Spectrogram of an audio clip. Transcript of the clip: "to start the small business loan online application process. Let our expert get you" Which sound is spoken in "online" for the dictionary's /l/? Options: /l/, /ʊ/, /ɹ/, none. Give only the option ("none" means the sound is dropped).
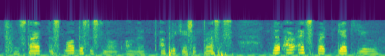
none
